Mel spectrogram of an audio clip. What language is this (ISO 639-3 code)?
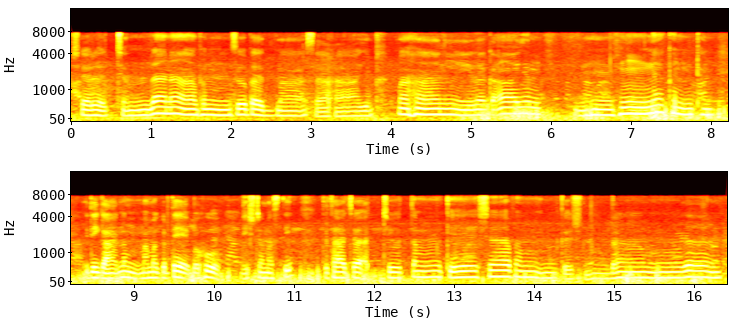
san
